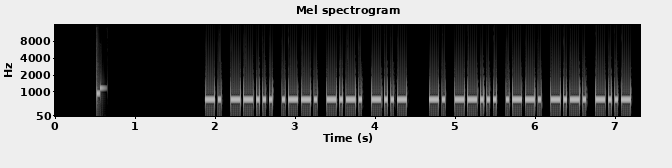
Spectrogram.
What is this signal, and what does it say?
Morse code, heard as a keyed tone, about 30 wpm, 700 Hz. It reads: N7PCX N7PCX
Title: USA Call Signs Repeated 3x 30wpm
